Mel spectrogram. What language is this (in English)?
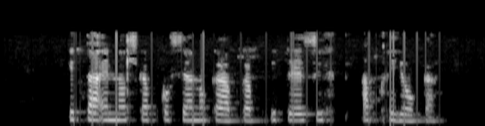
Seri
